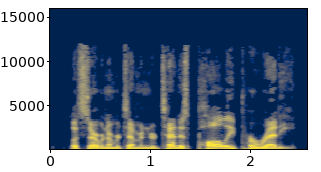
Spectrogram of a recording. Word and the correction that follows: Perrette: Is that how it's pronounced? – I think it's just Perrette.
